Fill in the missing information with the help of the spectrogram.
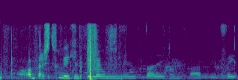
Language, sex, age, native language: Icelandic, female, 11, Icelandic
